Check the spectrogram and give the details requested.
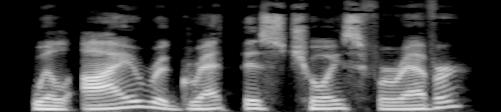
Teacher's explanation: Will I regret this choice forever? Emphasis, rise on regret, then let forever linger as a heavy question.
